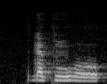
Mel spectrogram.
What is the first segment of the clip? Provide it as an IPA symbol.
ɠ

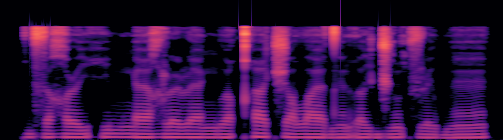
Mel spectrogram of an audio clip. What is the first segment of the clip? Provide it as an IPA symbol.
d͡z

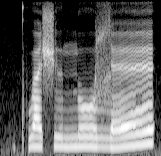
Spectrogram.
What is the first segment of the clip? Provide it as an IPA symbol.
kʷʼ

